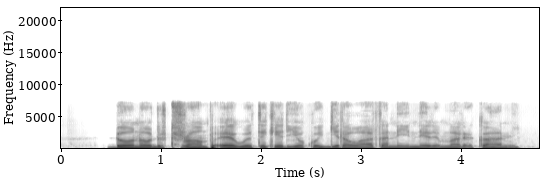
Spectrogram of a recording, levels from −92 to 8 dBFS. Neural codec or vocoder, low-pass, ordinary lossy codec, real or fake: codec, 16 kHz, 4 kbps, X-Codec, HuBERT features, trained on general audio; 7.2 kHz; none; fake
